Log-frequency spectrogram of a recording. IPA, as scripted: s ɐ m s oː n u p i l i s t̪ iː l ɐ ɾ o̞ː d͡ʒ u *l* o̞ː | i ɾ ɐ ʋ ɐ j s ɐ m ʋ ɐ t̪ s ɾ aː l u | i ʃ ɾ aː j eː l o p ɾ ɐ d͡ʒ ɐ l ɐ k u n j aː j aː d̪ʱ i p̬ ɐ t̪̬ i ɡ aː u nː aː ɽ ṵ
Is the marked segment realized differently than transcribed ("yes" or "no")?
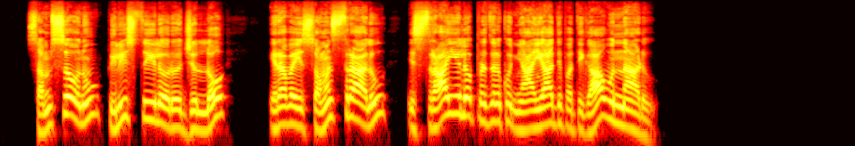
yes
